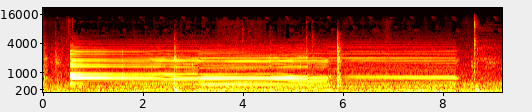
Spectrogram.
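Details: Loud steady droning tone with shifting pitch and occasional clicks from a Siemens MRI scanner, head coil with a phantom (no patient), running a quick three-plane localizer for a head/brain setup while adjusting transmitter frequency.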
